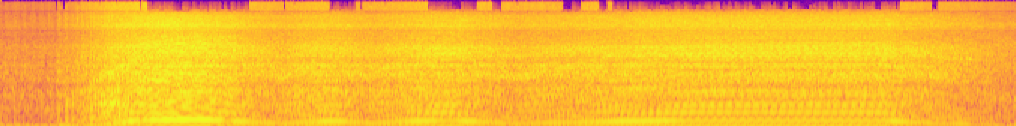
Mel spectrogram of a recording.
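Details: Used motorcycle being inspected before purchase: engine note climbs, dips and climbs through several throttle blips after start, settles cleanly with no misses or rattles, and no smoke seen on start or acceleration; healthy.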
